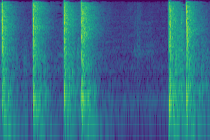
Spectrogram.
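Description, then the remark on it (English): Loud, heavy thumps bang on a desk about six times, in uneven bursts with a short pause midway, each hit sharp with a brief ringing decay and no voices. “The machines are banging very loudly on a desk.”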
